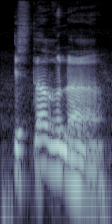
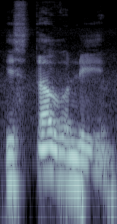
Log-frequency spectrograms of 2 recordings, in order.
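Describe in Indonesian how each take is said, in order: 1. Vokal akhir adalah 'a' terbuka. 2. Vokal akhir condong ke 'e'.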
